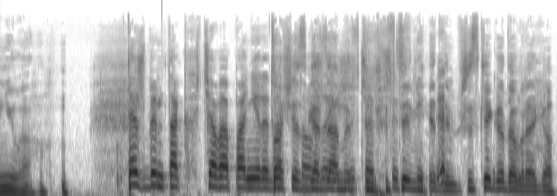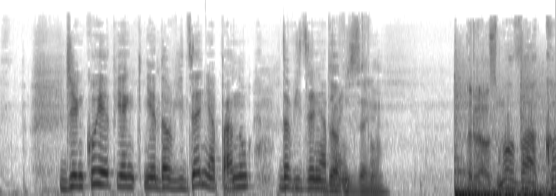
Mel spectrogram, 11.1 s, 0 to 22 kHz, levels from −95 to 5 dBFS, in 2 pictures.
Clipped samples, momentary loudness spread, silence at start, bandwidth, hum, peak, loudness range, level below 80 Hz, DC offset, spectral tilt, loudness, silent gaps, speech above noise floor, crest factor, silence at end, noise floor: under 0.1%; 11 LU; 0 s; 15 kHz; none; -2 dBFS; 2 LU; -26 dBFS; under 0.1%; -6.5 dB/octave; -20 LUFS; none; 35 dB; 16 dB; 0 s; -54 dBFS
